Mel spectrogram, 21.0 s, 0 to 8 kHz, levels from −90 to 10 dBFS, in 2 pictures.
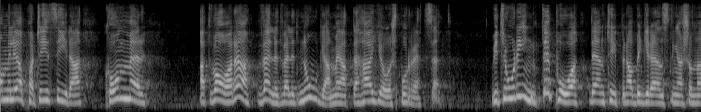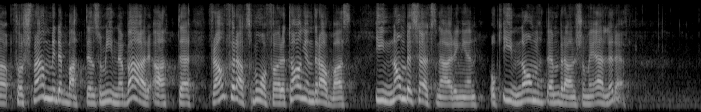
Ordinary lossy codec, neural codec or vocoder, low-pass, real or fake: none; codec, 16 kHz, 4.8 kbps, FACodec; 7.2 kHz; fake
